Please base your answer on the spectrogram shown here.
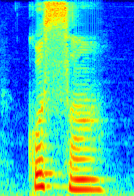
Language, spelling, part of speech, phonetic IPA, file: Ukrainian, коса, noun, [kɔˈsa], Uk-коса.ogg
- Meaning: 1. A standard, three-strand hair braid 2. scythe 3. spleen, pancreas 4. tendon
